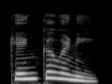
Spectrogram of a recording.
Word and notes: ಗಂಗಾವನ: Gaŋgāvana; Kannada

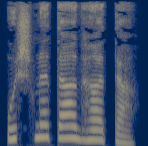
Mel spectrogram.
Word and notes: ಉಷ್ಣತಾಘಾತ: uṣṇatāghāta

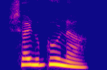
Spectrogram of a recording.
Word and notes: ಷಡ್ಗುಣ: ṣaḍguṇa

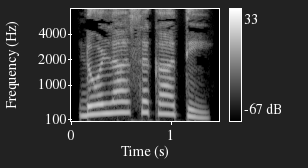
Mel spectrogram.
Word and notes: ಡೊಳ್ಳಾಸಕಾತಿ: kannada

